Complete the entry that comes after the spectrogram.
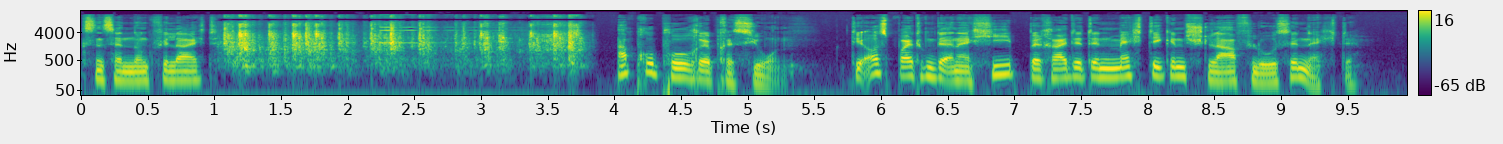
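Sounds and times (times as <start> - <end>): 
speech: 0.0 - 1.2, 4.0 - 9.7
fax machine printing: 1.1 - 3.8.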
